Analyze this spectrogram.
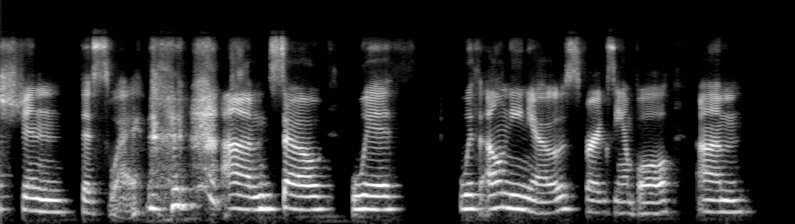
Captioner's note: laughter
